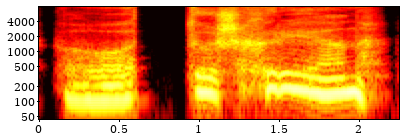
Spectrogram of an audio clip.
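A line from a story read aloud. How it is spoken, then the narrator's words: Hoarse wheeze. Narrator (Russian): просипел я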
